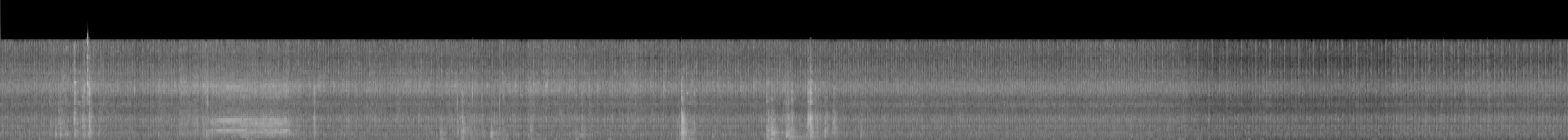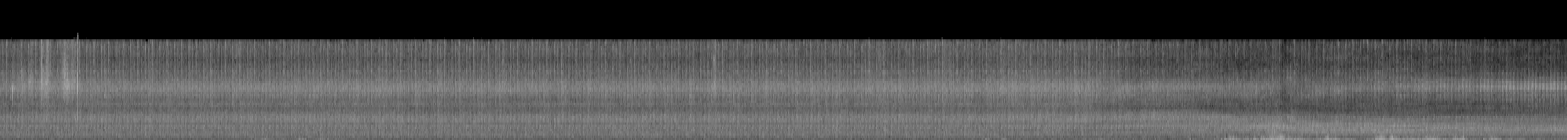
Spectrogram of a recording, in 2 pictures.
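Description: Backhoe loader's diesel engine running steadily while its digging arm works, with several sharp metallic knocks and clanks in the first eight seconds. After about twelve seconds the engine sound falls away to a lower, fainter running, and loud low rumbling thumps come near the end.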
